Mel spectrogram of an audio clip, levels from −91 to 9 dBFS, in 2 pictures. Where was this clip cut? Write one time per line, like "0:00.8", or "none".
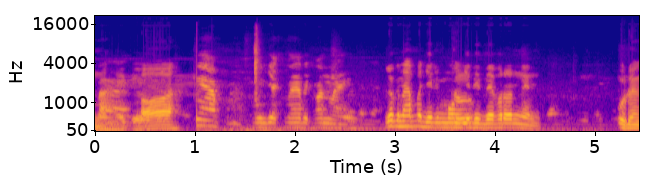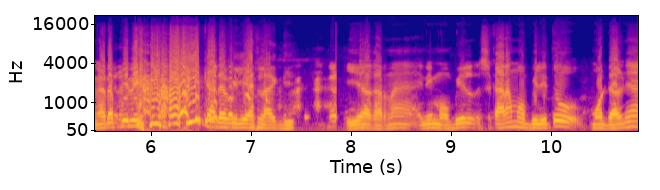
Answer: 0:01.0
0:07.9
